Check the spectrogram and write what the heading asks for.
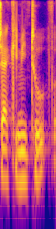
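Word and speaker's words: Jackie Mittoo: Ähm, ja, ich habe es vorher glaub, falsch gesagt. Jackie Mitu, mu musikalischer Direktor im, im Studio One.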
